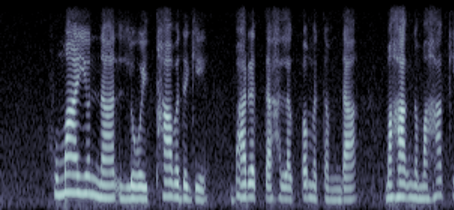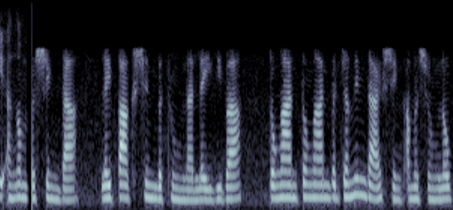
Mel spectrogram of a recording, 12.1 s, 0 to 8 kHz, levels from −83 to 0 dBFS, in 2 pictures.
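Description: Speech cuts to silence for 80 ms at 6.39 to 6.47 s, a handover gap where no speech frames arrived while the call switched networks. From 6.47 s to the end the speech turns dull and rough with nothing above 4 kHz, a fallback to narrowband that points to a drop from HD Voice near 23.85 kbit/s to an older codec around 7.4 kbit/s.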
